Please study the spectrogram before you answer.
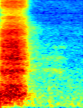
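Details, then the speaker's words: Adult sneezing on camera: a single brief, sharp, hissing sneeze that fades quickly. The sneezing started again despite an air cleaner; the person is unsure why and suspects tiredness. "and the sneezy snap and the sneezing it started again but i have an air cleaner so i have no idea why i'm sneezing maybe because i'm tired"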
